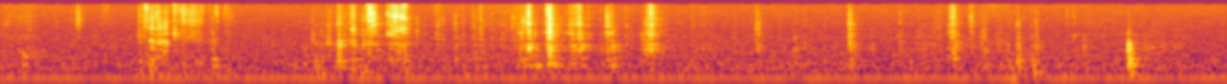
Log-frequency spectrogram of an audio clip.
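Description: Faint, scattered light clicks and rustles of trading-card foil packs and a cardboard blaster box being handled.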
